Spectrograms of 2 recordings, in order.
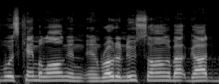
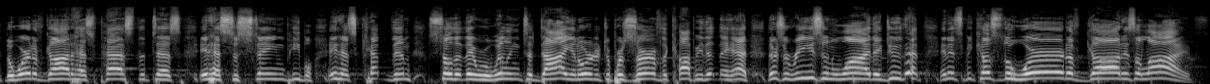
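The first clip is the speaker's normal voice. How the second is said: louder, driving sermon voice; preaching at full force; 6 dB louder than usual. Acted. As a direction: preach it out to the congregation.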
